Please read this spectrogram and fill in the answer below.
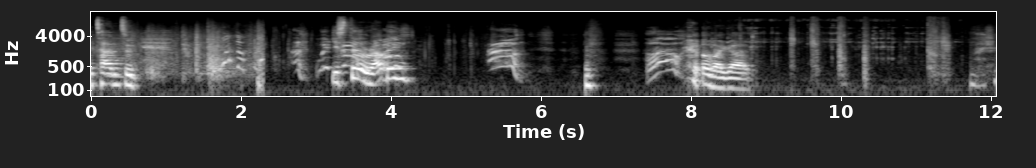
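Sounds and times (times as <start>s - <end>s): metal chains clinking: 8.3s - 12.0s.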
